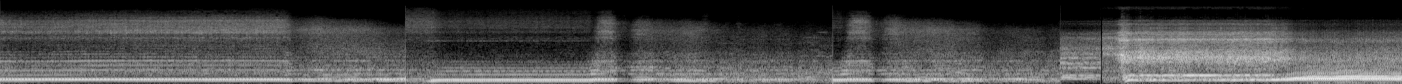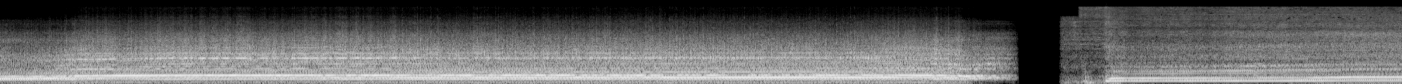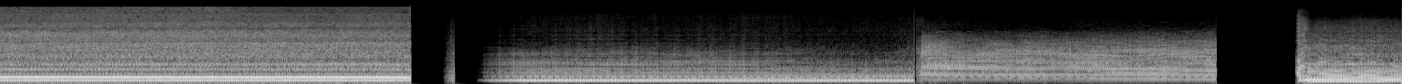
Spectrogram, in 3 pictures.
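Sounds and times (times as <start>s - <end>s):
ship's whistle blasts: 0.0s - 7.3s, 8.3s - 9.9s, 10.6s - 24.2s, 25.0s - 32.2s, 37.2s - 40.2s, 41.0s - 42.0s.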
